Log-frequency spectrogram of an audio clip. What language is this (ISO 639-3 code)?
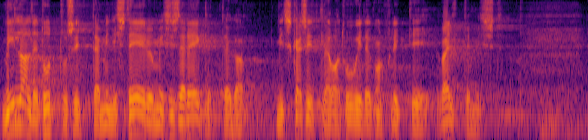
est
